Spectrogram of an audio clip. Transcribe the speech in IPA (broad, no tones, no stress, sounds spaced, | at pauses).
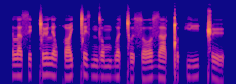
l a s ɪ ǀ ʏ l ɪ l qʷ ɐ j ǀ ɪ z n d ɔ m b ɐ ǀ ʊ s ɔ z a ǃ ʊ k j i ǁ ʏ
